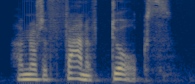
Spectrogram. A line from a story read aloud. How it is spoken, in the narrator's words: Blue growled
